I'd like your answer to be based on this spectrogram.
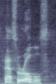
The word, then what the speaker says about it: Paso Robles: Continuing our travel through the Central Coast, we're up in Paso Robles, which we never can get clarification. Paso Robles or Paso Robles? Which one is it? – It's Paso Robles.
